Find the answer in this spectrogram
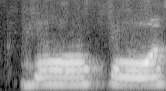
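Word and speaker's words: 模倣: Aiteo moho sitari, ini bacanya moho.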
